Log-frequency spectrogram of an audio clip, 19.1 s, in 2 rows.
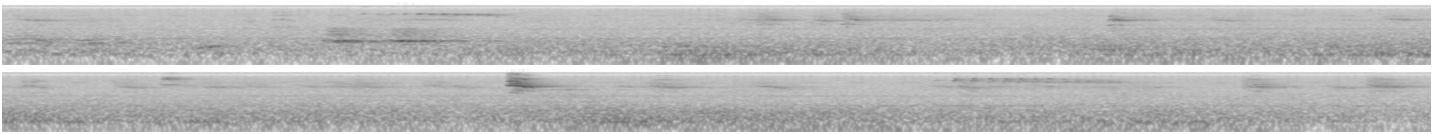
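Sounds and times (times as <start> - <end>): low outdoor background rumble: 0.0 - 19.0
small birds chirping: 9.1 - 15.0, 15.7 - 19.0.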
